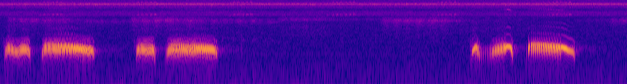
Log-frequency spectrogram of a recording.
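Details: Spotted dove used as a lure bird in trapping, giving its deep ruk call: short hollow coos in groups, a brief note followed by a longer rolling one, repeated after a pause, over a steady high hiss.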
